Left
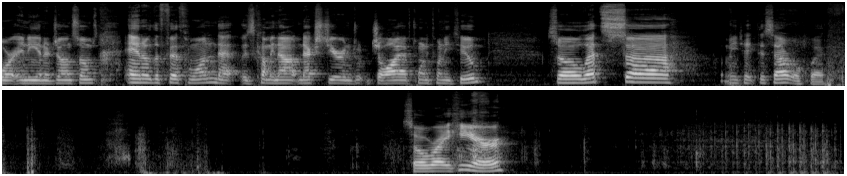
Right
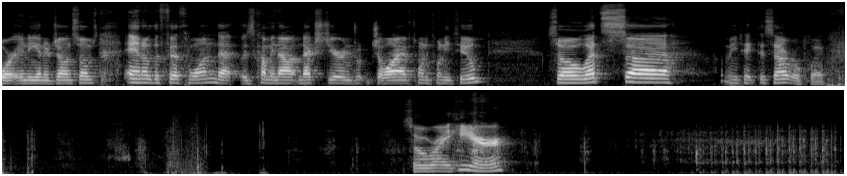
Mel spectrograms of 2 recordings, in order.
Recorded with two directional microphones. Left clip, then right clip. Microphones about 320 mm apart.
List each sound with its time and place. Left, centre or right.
0.0 s speech: centre
9.5 s a sound: left
12.4 s speech: centre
